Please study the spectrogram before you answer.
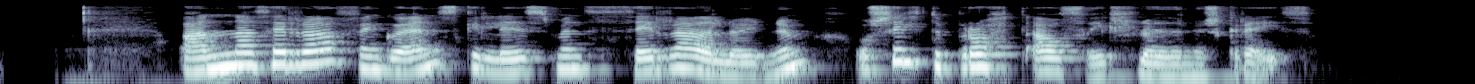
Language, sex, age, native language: Icelandic, female, 20-29, Icelandic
